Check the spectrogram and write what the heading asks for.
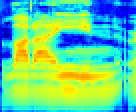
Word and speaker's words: Larraín: And if you did a little bit of research into what the accent means, you could figure out that it's Larraín, right, with that accent on the end.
